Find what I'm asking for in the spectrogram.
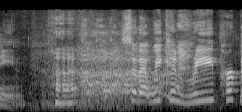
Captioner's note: laughing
